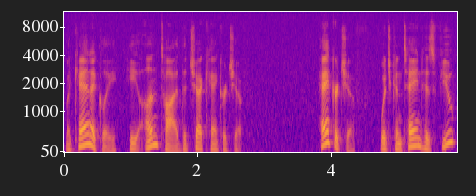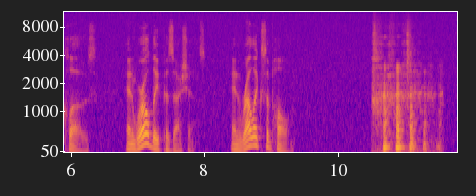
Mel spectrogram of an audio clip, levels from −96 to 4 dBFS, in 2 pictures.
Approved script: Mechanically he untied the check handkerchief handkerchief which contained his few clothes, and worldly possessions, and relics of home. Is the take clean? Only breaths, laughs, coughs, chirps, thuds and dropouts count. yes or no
no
